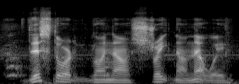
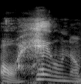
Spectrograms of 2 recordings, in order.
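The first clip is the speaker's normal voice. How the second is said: higher, louder retold exclamation; alarmed refusal; 7 semitones higher, 5 dB louder, slower than usual. To his cousin at the open door, alarmed refusal. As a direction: re-enact backing off in alarm.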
